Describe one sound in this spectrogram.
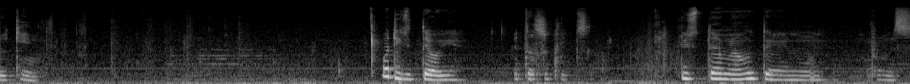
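A young girl speaks quietly nearby.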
